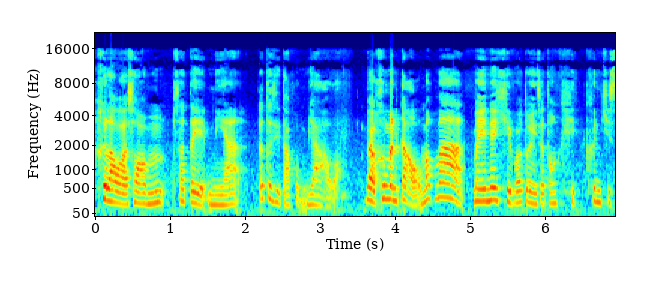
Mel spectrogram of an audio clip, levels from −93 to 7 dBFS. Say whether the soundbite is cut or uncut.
cut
